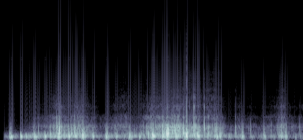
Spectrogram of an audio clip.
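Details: Male heartbeat during exercise after caffeine, tagged as irregular heartbeat: rapid, somewhat uneven, low thumping beats; a fast heartbeat.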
